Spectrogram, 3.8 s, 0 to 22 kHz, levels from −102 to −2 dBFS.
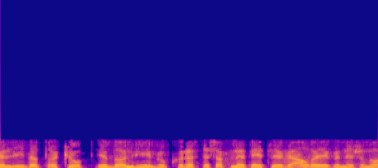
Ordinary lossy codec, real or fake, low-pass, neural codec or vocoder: AAC, 24 kbps; fake; 3.6 kHz; codec, 16 kHz, 2 kbps, FunCodec, trained on LibriTTS, 25 frames a second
